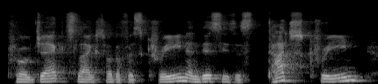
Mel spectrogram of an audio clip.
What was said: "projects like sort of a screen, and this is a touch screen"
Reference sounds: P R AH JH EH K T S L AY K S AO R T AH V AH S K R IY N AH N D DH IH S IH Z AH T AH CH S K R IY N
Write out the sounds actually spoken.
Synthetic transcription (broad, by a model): P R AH JH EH K T S L AY K S AO R T AH V AH S K R IY N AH N DH IH S IH Z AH T AH CH S K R IY N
